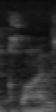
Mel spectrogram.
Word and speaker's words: Quang: So Frank is telling me that Quang is actually pronounced closer to Quan, so Larry Quan, yeah, my brother from another mother.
